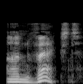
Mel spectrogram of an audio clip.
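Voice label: "unvexed", English, British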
